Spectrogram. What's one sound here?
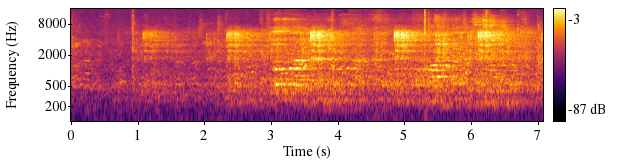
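Young women chant and cheer together loudly in a large echoing gym.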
